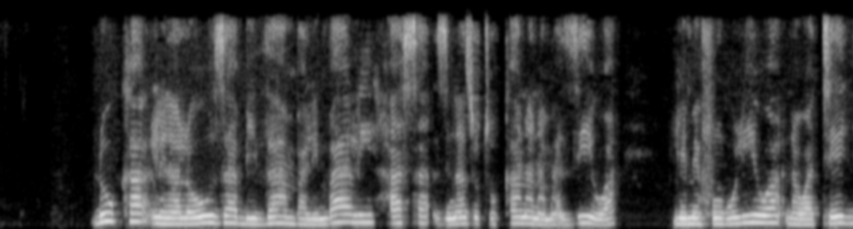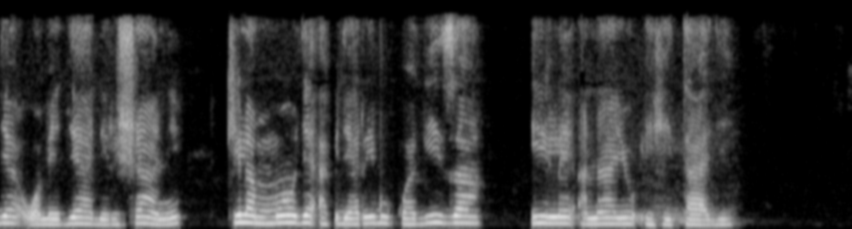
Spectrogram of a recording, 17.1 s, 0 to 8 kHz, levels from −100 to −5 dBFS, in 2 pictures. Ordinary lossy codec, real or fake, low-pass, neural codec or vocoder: AAC, 48 kbps; real; 7.2 kHz; none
